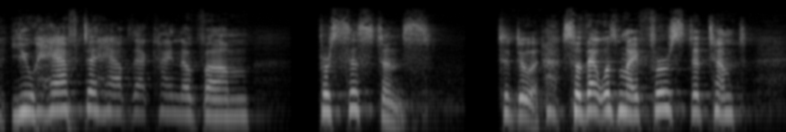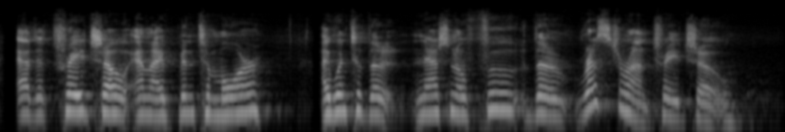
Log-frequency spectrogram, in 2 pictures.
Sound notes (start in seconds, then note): none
